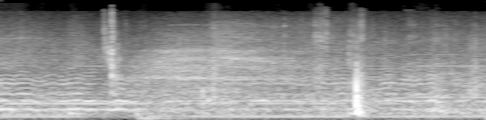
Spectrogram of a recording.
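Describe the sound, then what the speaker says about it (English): A bee buzzes close by at a homestead, a steady droning whine that rises and fades as it circles near the microphone, with one sharp click partway through and no talking. "Y'all hear this bee is not wanting to leave me alone."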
